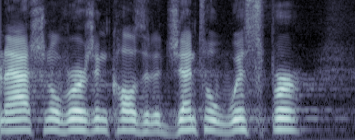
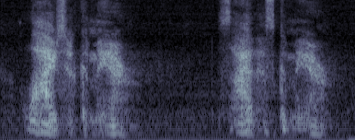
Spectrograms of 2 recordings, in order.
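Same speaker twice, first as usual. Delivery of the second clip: little, soft whisper; 7 semitones lower, 16 dB quieter than usual. Speaker shows how he calls his boys across the room, in a whisper. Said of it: "i will give a little whisper across the room".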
